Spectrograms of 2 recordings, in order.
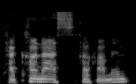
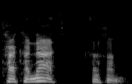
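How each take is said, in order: First: The first word ends with an s sound. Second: The first word ends with a t sound. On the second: "They would say"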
